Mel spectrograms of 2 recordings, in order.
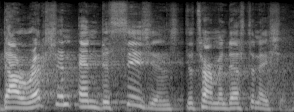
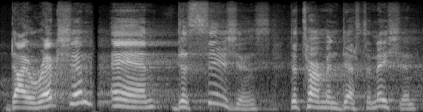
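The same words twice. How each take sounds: First: It is spoken at a normal pace. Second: It is spoken slowly and deliberately.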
